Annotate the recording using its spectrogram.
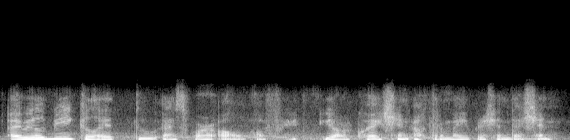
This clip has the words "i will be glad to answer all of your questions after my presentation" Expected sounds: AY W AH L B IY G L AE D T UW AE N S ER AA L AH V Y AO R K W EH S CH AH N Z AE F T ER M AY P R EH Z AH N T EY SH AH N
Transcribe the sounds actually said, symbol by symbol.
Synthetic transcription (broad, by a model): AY W AH L B IY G L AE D T UW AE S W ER AA L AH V Y AO R K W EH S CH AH N AA F T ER M AY P R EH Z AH N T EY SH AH N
